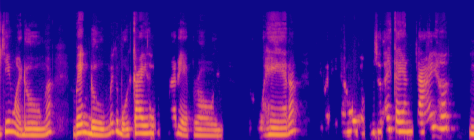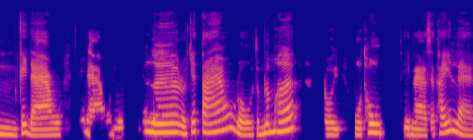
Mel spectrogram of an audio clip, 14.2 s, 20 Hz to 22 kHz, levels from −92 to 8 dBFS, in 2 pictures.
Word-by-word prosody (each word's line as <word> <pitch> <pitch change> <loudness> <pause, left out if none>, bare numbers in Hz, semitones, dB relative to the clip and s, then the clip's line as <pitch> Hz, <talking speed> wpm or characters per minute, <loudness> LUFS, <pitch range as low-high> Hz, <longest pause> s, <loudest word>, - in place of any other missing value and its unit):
chí 275 +8 +2
ngoài 230 -10 0
đường 175 -1 +1
á, 250 +6 -2 0.3
ven 230 +4 +4
đường 180 -2 +3
mấy 250 - -3
cái 275 - +1
bụi 170 +1 0
cây 225 0 +4
thôi 225 - 0 0.2
đã 225 - -8
đẹp 180 -6 -2
rồi. 165 -2 -4 0.6
Mùa - - -13
hè 185 0 +1
đó, 255 +4 -1
thì - - -45 0.3
bà - - -26
đi - - -41
đâu 275 - -1
bà - - -10
cũng 240 - -10
sẽ 270 - -3
thấy 330 - 0
cây 275 -2 +3
ăn 270 0 +1
trái 265 +7 -2
hết, 355 0 0 0.3
ừm, 195 -4 0
cây 240 - +3
đào, 170 -2 +1 0.3
trái 300 0 -13
đào, 180 +2 -6
rồi 185 0 -6 0.3
trái 275 - +1
lê, 250 0 +6
rồi 210 -3 +1
trái 270 +1 -1
táo 280 +8 +1
rồi 180 -5 0
tùm 190 0 -3
lum 240 +3 +3
hết. 290 +6 +4 0.4
Rồi 175 -1 -1 0.3
mùa 180 -1 -1
thu 245 +1 +5 0.3
thì 190 - -1
bà 165 -2 -2
sẽ 180 +3 -9
thấy 240 +5 0
là 200 - -1
220 Hz, 220 wpm, -20 LUFS, 175-260 Hz, 0.6 s, lê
